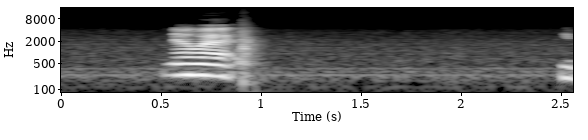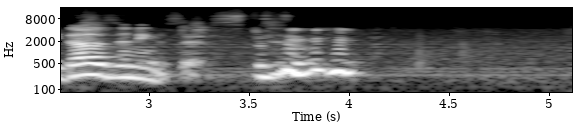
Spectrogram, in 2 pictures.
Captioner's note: laughs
